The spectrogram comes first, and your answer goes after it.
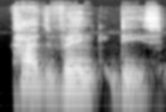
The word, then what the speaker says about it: quatre-vingt-dix: So, in in 90 in French, what you're going to say is that quatre-vingt-dix. You know, 80 is quatre-vingt. That is four 20s, abi?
